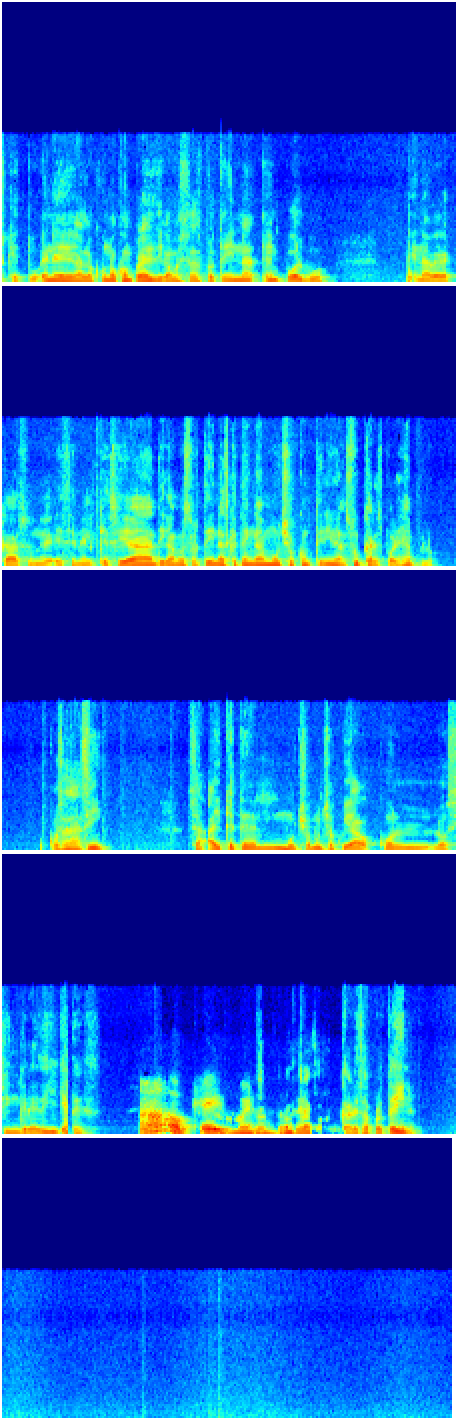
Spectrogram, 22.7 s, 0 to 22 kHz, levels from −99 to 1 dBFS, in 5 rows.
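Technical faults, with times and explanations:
15.36 to 17.05 s, speech suppressed in double talk: The talker's level falls away in pieces across this stretch. The deepest dips reach about 40 dB down, and about a second and a half of speech is affected in total. The likely cause is that both sides spoke at once. The echo canceller could not tell the near voice from the loudspeaker echo. So it turned everything down together, and the speech drops out.
15.86 to 16.03 s, echo leak: A faint delayed copy of the voice is heard. It trails the original by 217 ms. It sits about 20 dB below the speech and lasts under a fifth of a second. The likely cause is a far-end loudspeaker feeding its own microphone. That side's echo canceller left part of the pickup in place. The remainder was sent back down the line as this short echo.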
